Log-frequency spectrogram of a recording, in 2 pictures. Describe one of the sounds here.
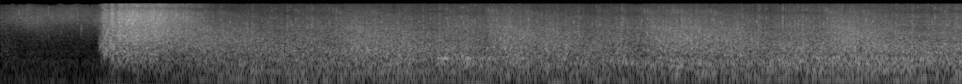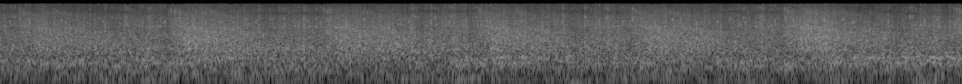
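Water splashes and churns with steady, rhythmic surges.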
